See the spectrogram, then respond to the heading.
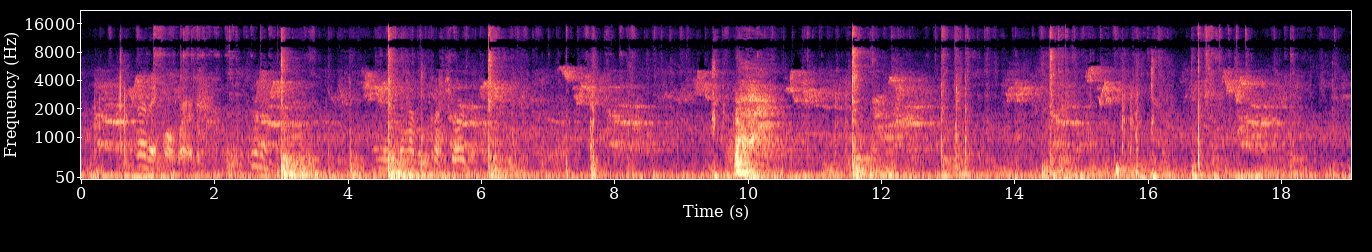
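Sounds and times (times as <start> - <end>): songbirds singing: 0.0 - 19.0.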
